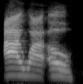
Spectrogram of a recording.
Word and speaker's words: Iyonna: It's Look, but it's IYONNA. It's not no A's up in there. It's really a long I, short O. It's the way you sound it out, the way you spell it. You know what I'm saying? It's long I, short O for people who don't know how to pronounce.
